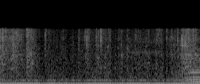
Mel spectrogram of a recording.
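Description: A bluegill fillet being shaken in a plastic bag of crushed saltine cracker crumbs: irregular crinkling and rustling, over a steady low hum.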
